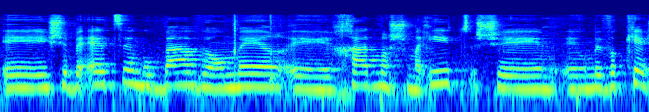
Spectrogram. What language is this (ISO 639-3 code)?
heb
